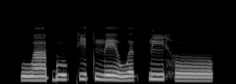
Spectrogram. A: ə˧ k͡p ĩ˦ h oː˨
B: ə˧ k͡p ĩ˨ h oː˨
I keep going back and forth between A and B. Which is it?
A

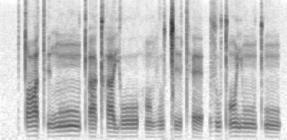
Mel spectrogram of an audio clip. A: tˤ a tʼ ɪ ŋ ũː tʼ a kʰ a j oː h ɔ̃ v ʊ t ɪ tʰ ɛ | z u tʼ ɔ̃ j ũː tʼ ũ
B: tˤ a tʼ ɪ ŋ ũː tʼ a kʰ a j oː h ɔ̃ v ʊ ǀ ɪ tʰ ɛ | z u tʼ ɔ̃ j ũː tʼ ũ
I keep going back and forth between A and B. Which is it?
B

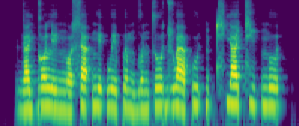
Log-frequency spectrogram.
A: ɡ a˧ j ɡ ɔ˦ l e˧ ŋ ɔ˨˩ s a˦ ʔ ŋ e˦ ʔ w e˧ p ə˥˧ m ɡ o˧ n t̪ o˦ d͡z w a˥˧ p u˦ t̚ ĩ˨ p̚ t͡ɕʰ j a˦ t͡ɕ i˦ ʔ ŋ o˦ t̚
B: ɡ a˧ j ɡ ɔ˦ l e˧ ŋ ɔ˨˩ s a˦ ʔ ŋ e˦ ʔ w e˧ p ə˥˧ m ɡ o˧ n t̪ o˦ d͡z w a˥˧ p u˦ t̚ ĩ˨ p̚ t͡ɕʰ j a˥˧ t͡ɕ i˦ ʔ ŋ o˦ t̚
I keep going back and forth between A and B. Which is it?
A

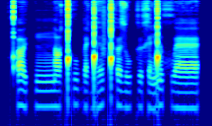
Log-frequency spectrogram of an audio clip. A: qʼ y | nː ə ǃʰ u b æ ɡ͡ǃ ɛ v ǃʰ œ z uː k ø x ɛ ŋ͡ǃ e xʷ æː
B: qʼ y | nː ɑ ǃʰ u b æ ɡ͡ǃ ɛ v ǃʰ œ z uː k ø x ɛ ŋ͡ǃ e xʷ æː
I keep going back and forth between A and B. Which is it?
B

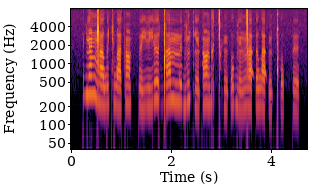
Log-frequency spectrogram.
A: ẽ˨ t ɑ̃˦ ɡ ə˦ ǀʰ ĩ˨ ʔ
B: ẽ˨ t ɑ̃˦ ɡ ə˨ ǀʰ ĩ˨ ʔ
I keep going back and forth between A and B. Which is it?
A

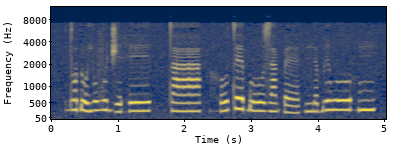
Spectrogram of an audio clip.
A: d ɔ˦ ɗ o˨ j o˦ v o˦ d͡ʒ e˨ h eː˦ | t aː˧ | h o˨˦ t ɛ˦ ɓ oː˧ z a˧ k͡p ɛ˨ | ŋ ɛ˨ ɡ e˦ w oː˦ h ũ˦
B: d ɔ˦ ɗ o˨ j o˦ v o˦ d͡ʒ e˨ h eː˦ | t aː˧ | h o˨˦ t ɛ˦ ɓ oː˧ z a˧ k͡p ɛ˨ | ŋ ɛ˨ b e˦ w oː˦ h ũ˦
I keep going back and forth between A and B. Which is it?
B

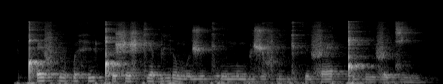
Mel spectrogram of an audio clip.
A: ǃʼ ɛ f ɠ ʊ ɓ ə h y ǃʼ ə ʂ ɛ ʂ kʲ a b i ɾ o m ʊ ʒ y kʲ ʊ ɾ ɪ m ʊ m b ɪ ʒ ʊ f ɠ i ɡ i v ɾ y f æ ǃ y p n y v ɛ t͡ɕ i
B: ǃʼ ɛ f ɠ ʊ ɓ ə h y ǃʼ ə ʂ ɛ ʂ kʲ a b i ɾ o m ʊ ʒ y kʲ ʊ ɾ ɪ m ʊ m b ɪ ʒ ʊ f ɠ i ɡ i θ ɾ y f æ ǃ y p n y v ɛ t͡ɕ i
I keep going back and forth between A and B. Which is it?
B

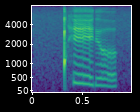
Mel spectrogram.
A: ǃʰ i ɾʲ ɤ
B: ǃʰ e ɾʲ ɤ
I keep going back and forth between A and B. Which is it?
B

